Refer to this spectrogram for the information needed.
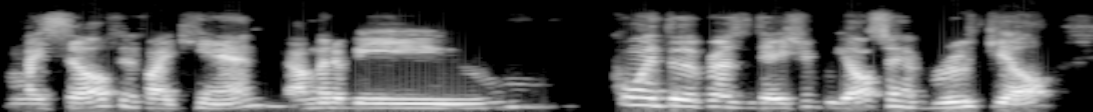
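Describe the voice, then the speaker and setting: Loud and at a fairly quick pace, a man talks with a fairly high pitch. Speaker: webinar presenter for insurance business. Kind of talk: sales presentation webinar. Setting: video call webinar.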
